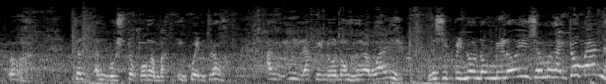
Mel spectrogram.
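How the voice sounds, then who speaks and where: High-pitched excitable sword-fighting leader played by a woman. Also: a little fast, a crowd in the background, background noise, natural voice. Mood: rallying, alarmed. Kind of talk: comedic audio drama acting. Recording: loud music bed behind voice.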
